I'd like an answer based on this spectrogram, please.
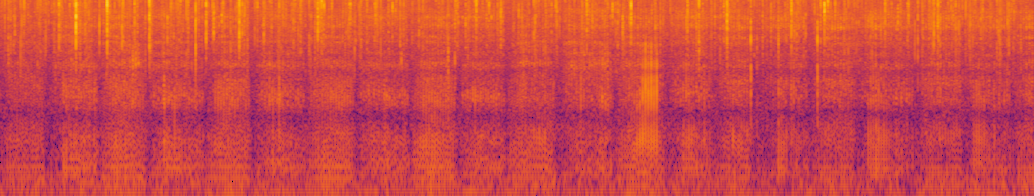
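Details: Cat purr mixed with a crackling fireplace for sleep and relaxation: a deep continuous rumbling drone that pulses gently about once a second with the cat's breathing, while dry crackles and snaps from the fire dot the background.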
